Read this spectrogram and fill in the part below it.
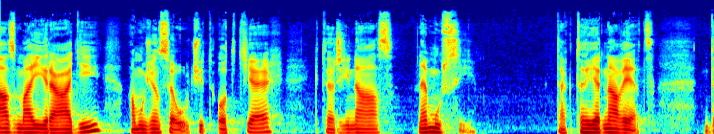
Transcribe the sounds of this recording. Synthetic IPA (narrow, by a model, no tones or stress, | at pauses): aːsmajiːɾaːɟɪʔamuːʒɛmɛsɛʔṵt͡ʃɪt̪ʔot̪cɛx | kt̪ɛr̝iːnaːs | nɛmusḭː | t̪ak̚t̪ojɛjɛdnavjɛt͡s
